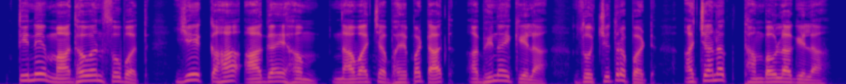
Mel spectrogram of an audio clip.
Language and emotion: Marathi, neutral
